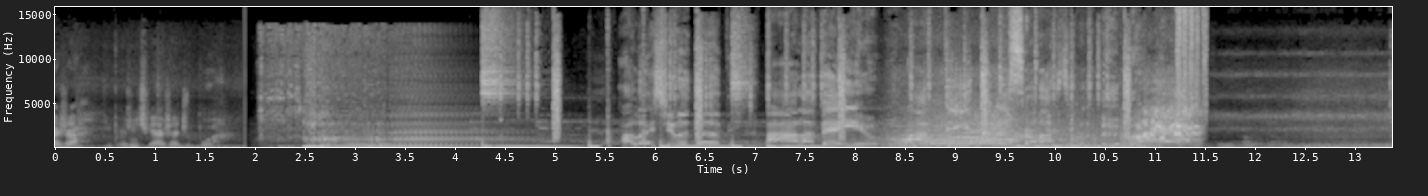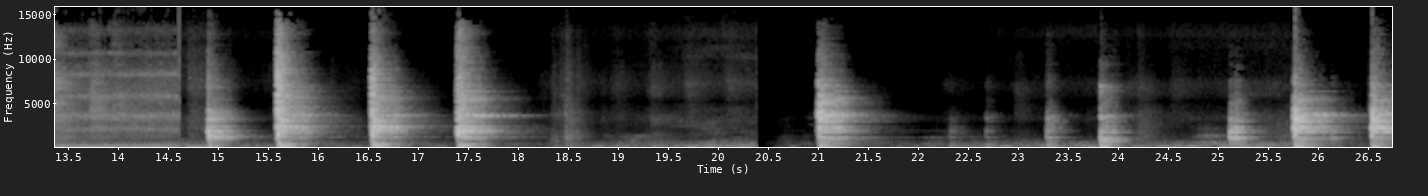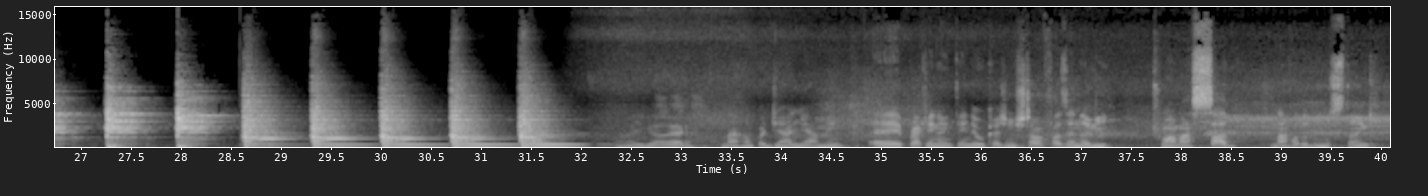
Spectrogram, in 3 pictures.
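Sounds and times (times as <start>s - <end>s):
steady low hum: 7.2s - 14.9s
hammer striking metal rim: 14.9s - 18.2s, 21.0s - 21.7s, 25.2s - 32.1s.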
